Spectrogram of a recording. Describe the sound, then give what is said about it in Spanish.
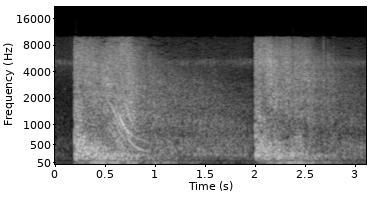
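Two loud gunshots fired in a western film scene on open rural land. Each is a sharp crack followed by a long, rolling echoing decay, the shots about two seconds apart with no talk. “Dispara de nuevo.”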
